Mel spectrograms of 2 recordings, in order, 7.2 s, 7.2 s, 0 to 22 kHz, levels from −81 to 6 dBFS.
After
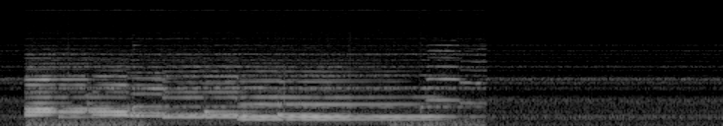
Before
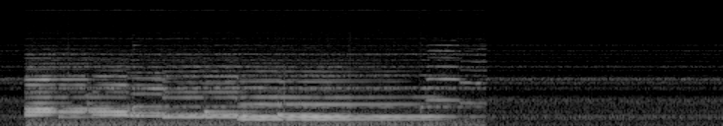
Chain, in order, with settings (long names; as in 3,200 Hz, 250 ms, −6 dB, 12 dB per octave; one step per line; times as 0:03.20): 0:01.51–0:03.91: high-pass filter 210 Hz 6 dB per octave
